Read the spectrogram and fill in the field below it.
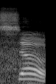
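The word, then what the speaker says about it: SoW: out of character about is it so or s like no it's so. You know spirit of the wolf. Like I'm so happy you know. I used to say it's so. It's pronounced so because I'm so happy I can run fast instead of slow.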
